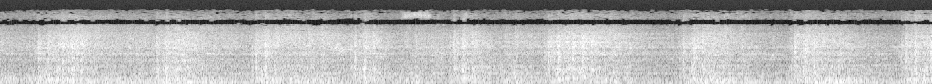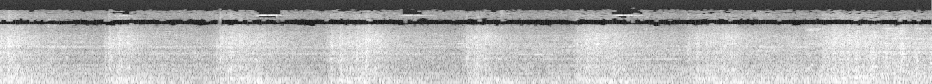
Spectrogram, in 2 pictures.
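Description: Freight train cars rolling through a grade crossing, their wheels clacking over rail joints about once a second under a steady rumble.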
